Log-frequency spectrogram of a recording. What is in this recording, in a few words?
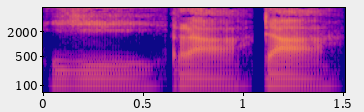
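"yirata", concatenated syllables; Affixing experiment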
